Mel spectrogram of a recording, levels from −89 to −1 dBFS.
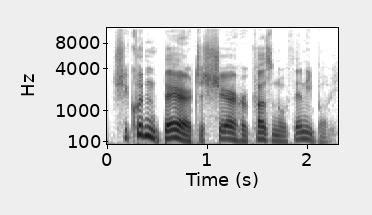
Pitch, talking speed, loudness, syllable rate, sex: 150 Hz, 235 wpm, -18 LUFS, 6.3 syllables/s, male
